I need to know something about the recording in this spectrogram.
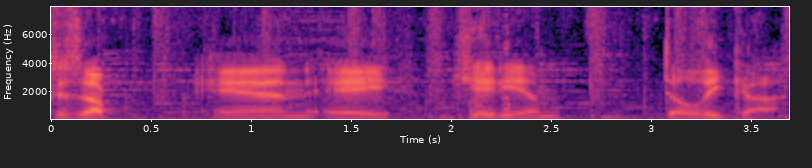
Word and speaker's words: Delica: up and a JDM Delica it's spelled like Celica but they pronounce it like Canadians do Delica anyway it's been featured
